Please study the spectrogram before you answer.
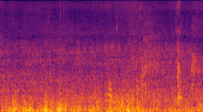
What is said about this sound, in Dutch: De wind blijft ons maar achtervolgen, waar ik ook ben. Zelfs in Schiedam in het Sterrenbos.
